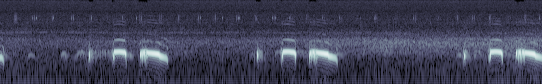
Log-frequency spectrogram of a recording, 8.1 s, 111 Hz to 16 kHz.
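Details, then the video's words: Spotted dove lure recording used to attract birds for trapping: a three-part cooing phrase, a short clipped note followed by two longer, falling coos, repeated three times roughly every two and a half seconds against a quiet background. "Suara pancingan derkuku kuk 1"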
